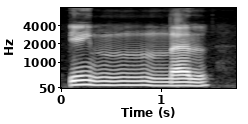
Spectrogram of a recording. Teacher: Halaman 13 cara bacanya karena ada tasjid dibacanya dobel dobel nyamber dengung dan dengung ke hidungnya dan ditahan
